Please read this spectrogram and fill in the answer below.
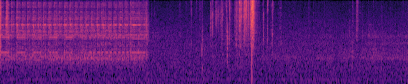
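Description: A steady high hum cuts off about two seconds in. About three and a half seconds in, a few small screws tipped from a plastic box clatter briefly onto a plywood sheet.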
